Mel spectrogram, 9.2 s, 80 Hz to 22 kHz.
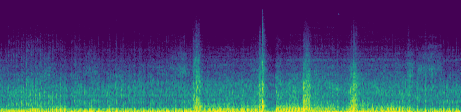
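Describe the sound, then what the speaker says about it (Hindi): A Harley-Davidson Sportster 1200 engine rumbles in a loud, deep, continuous idle close by, with several sharp throttle blips or clattering bursts punctuating the steady thump. "Harley Davidson स्पोर्टस्टर 1200"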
